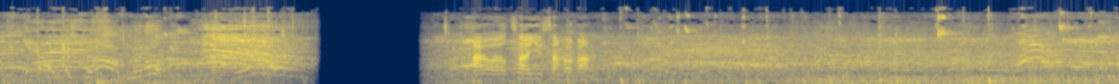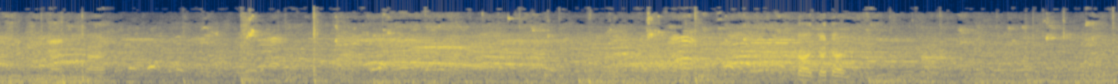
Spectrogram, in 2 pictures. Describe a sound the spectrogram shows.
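A crowd of young women cheers and shouts in a large echoing hall.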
